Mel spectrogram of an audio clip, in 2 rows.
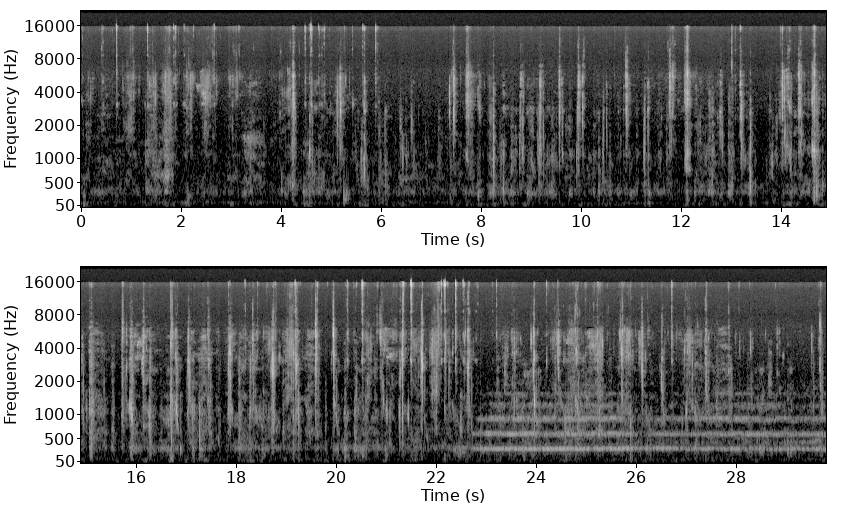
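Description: Close-up chewing and biting of rice and fried food, with many small sharp clicks and crunches. About 23 seconds in, a steady low hum starts and continues.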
